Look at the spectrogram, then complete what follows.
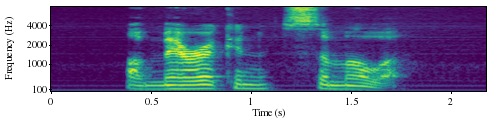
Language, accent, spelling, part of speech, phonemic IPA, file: English, US, American Samoa, proper noun, /əˈmɛɹ.ɪ.kən səˈmoʊ.ə/, En-us-American Samoa.ogg
- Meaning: An archipelago and overseas territory of the United States in the Pacific Ocean. Official name: Territory of American Samoa. It is distinct from Samoa (formerly: Western Samoa)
